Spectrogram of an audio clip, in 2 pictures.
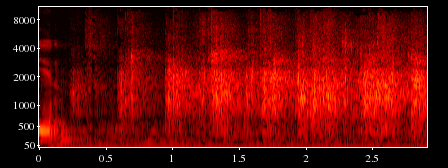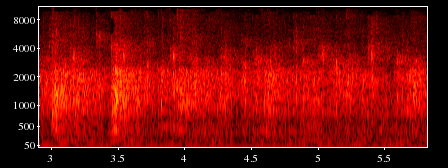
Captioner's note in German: Beifall BÜNDNIS 90/DIE GRÜNEN und CDU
